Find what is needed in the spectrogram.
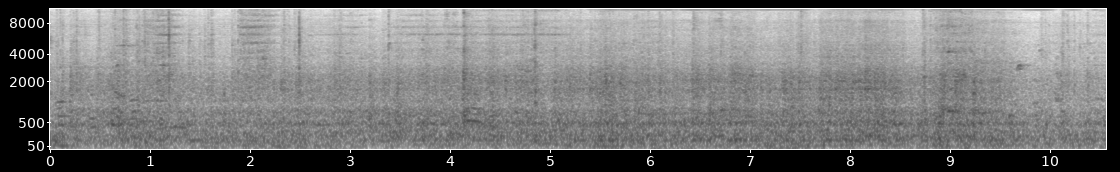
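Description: New York City Subway R42 train running at speed on an elevated steel structure, with a continuous rumble and wheels clicking over rail joints. Another train passes on the adjacent track partway through, and the noise grows brighter toward the end.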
